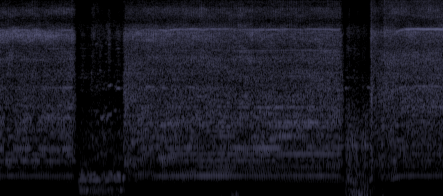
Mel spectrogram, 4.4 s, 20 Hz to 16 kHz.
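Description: Milwaukee M18 cordless jigsaw cutting plywood, heard faintly, its motor running steadily with short breaks about a second in and near the end.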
